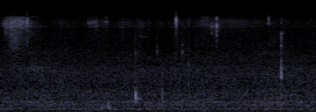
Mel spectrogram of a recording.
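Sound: computer mouse clicking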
